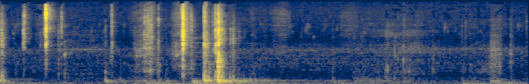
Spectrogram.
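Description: Scissors trimming quilt block fabric, giving a few sharp snips close up that are separated by quiet pauses, with faint handling noise between the cuts.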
